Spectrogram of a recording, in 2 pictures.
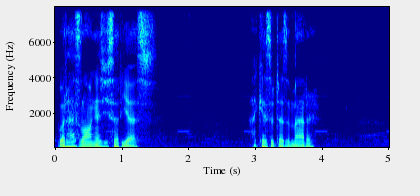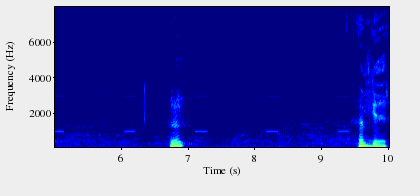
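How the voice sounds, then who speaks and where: A man playing an injured, devoted boyfriend in an intimate audio roleplay, speaking tenderly, earnestly and haltingly. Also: mid-range voice, expressive, a little mellow. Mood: relieved, playful. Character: injured, devoted boyfriend proposing from a hospital bed.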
